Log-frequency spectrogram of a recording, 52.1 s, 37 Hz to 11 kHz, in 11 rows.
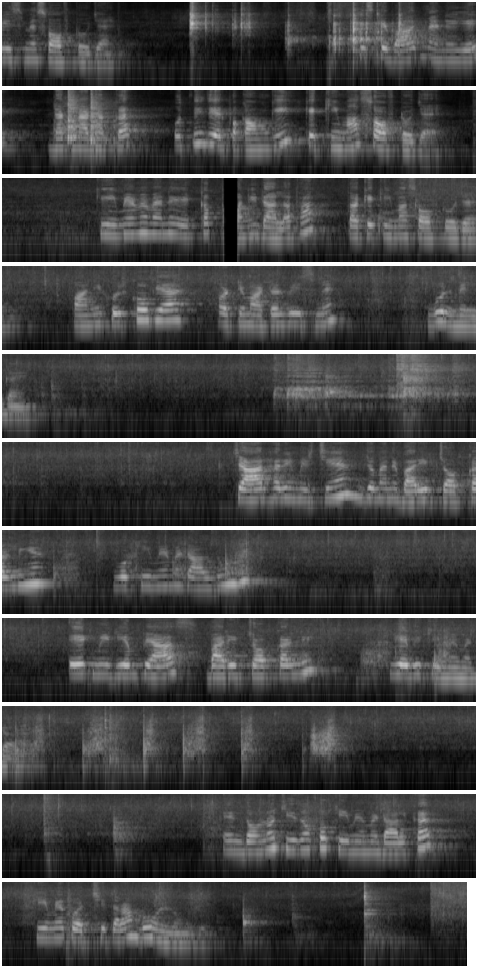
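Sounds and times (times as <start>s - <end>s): cookware clattering: 1.9s - 4.2s, 5.3s - 6.0s, 21.7s - 23.7s
meat sizzling in a pan: 9.4s - 11.3s, 11.9s - 52.0s
spatula scraping a pan: 21.7s - 23.7s, 28.4s - 30.0s, 36.6s - 41.6s.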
